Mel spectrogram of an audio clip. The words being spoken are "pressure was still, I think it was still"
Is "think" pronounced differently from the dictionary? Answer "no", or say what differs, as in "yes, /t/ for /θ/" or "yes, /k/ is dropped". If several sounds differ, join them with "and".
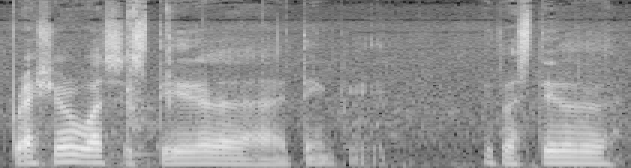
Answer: yes, /t/ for /θ/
